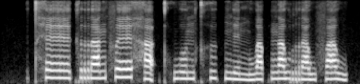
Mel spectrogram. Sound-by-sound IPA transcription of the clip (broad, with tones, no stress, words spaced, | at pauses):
tʰɛː˧kra˦˥ŋfɛː˥˩ ha˨˩ʔkʰwo˧n kʰɯ˥˩k̚ŋe˨˩n wa˦˥p̚ŋa˥˩w ra˧wfa˥˩w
